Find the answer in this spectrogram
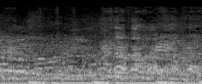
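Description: Indistinct chatter of several voices in a large hall, over background music with a low, regular beat.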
